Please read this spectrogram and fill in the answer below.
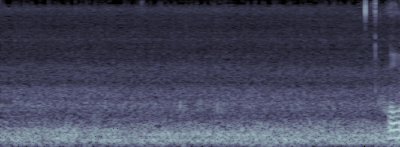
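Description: Triumph Scrambler motorcycle under way on the road, heard from a helmet-mounted camera: a steady low rumble of engine and wind noise.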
